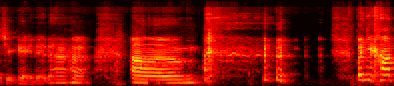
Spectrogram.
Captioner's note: laughs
